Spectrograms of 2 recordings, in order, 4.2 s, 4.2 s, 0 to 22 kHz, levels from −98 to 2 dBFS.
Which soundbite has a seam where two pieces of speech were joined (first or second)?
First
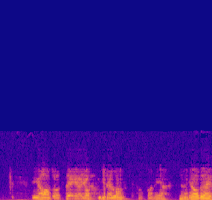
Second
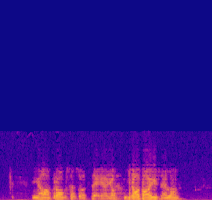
first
